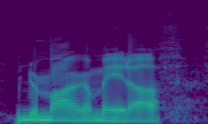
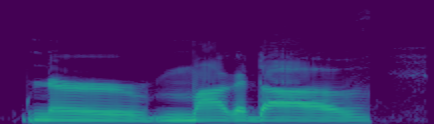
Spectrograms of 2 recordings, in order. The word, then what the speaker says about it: Nurmagomedov: However, as far as the people that are in this room right now, that being just me, I'm the biggest Khabib Nurmagomedov fan. And notice how I pronounced that correctly. Not Nurmagomedov.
